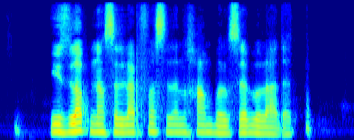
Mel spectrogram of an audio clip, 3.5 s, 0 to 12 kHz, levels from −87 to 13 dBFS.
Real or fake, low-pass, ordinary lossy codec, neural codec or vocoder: fake; 10.8 kHz; MP3, 64 kbps; codec, 16 kHz in and 24 kHz out, 0.9 kbps, LongCat-Audio-Codec, four codebook decoder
